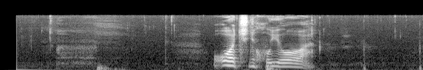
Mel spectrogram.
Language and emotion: Russian, sad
